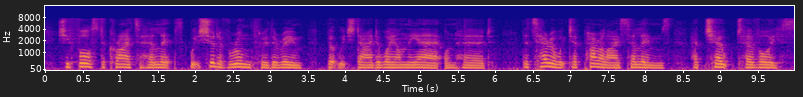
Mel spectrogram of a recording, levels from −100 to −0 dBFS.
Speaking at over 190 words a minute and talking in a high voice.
No: average, 200 wpm; medium, 155 Hz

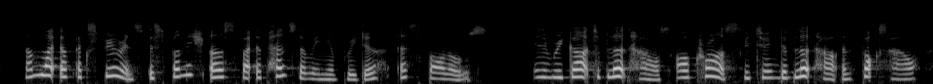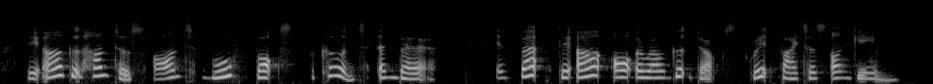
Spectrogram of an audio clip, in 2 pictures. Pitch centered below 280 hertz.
No: very high, 310 Hz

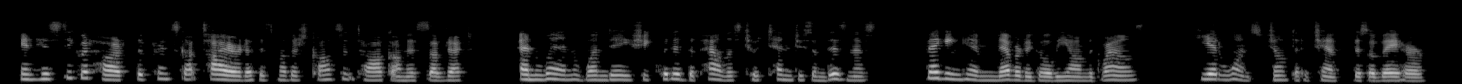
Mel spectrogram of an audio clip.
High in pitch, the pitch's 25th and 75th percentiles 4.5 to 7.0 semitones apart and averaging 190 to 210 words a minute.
No: high, 205 Hz; average, 3.6 semitones; average, 195 wpm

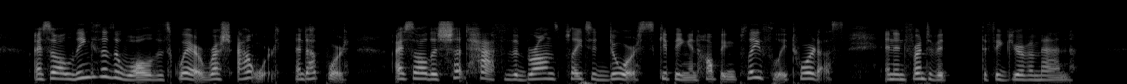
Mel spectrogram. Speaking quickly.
Yes: fast, 215 wpm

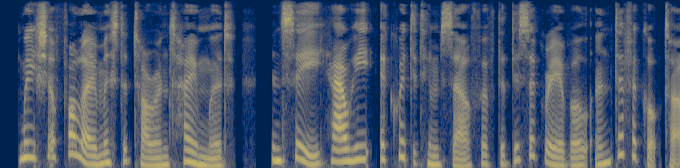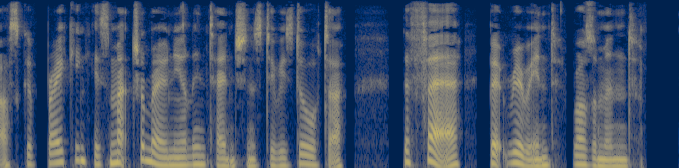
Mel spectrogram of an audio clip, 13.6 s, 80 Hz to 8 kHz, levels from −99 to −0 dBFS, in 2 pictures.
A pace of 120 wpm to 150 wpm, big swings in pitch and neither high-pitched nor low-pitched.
Yes: slow, 135 wpm; wide, 7.1 semitones; medium, 150 Hz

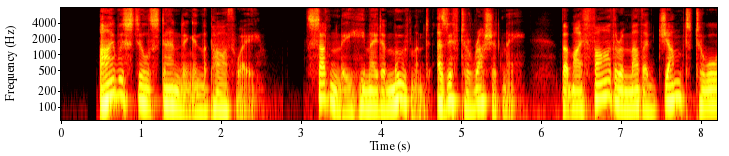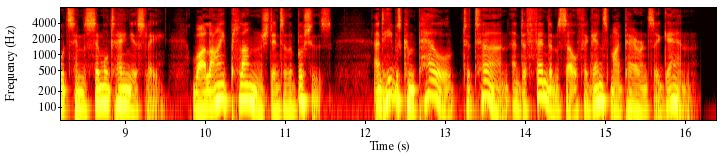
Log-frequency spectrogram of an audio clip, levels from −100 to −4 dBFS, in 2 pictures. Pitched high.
No: low, 110 Hz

